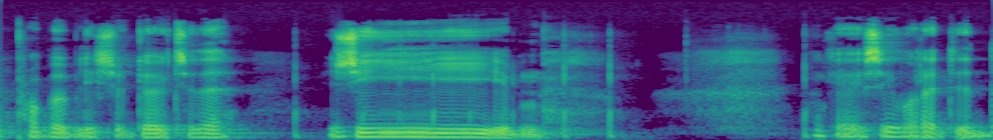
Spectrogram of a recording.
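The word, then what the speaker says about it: جيم: And the first sound you hear when I say the the name gym, ja ja. Ja, ji, ju.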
